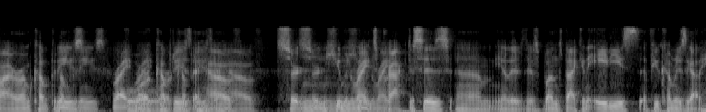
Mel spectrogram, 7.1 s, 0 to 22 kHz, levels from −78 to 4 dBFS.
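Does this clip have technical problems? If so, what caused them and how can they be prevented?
Yes. A doubled audio track runs from 0.60 to 3.94 s. A full-band copy of the speech trails about a fifth of a second behind, a few decibels quieter, with no decay or room colour. It starts and stops abruptly, likely because a second, slower capture path was mixed in. To prevent it, feed the source through a single capture path and mute any loopback or monitor return before recording.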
